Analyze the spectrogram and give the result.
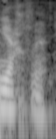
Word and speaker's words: Jahwe: Das ist nicht ein Wort, also ein Tetragramm, das kann man eigentlich nicht aussprechen, wenn man es liest, wenn man Hebräisch äh, gelernt hat. Ich habe es gelernt, Jahwe kann man nicht aussprechen. Wir sagen Jahwe.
